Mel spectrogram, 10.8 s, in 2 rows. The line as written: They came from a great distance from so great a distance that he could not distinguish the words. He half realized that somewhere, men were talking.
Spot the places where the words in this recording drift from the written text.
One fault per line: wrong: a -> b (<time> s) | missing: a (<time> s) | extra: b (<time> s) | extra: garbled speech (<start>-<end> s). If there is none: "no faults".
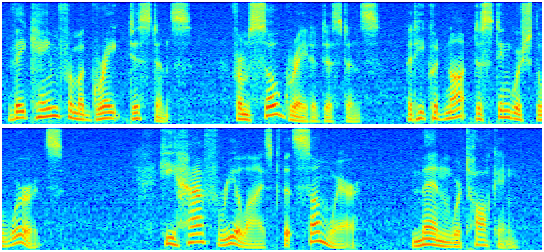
no faults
